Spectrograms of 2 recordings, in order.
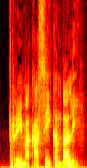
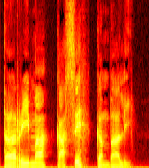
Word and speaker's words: terima kasih kembali: The last way, this time the most formal way of responding to a phrase of gratitude is terima kasih kembali. Terima kasih kembali. Let's break it down by syllable. Terima kasih kembali.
